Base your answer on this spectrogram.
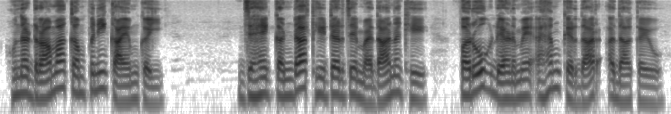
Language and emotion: Sindhi, neutral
